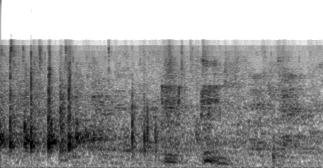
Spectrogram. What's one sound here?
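Dice clatter onto a wooden board.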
